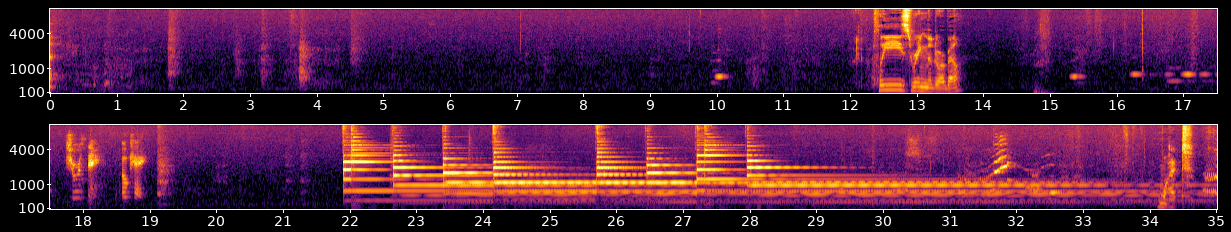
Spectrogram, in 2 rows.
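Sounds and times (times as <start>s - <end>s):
tubular doorbell chime: 16.2s - 17.5s, 21.9s - 35.0s.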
